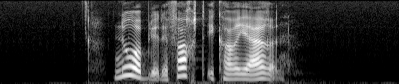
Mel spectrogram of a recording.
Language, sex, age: Norwegian, female, 57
